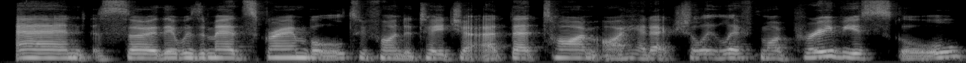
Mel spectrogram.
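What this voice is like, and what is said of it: Australian accent. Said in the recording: “if you can't tell by my accent, I'm Australian”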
